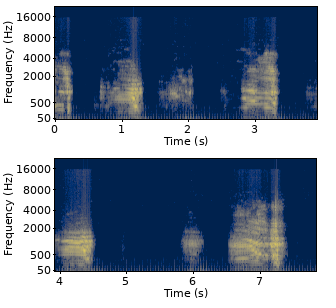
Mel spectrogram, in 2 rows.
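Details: Carpathian stag bellowing during the boncănit rut in Bucovina, 29 September 2022; loud, strongly harmonic roars about a second long, repeated roughly every second or so with brief gaps, the last one loudest and rasping.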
